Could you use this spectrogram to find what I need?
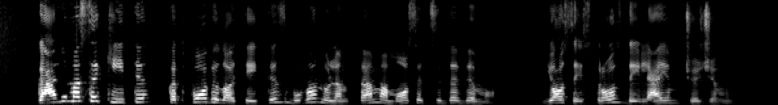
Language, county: Lithuanian, Klaipėda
